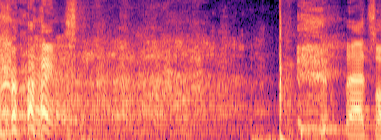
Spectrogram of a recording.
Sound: laughter

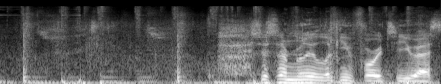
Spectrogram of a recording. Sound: sighs

